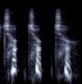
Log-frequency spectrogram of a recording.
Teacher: छ एक ऐसी ध्वनि है जिसे बोलने के लिए मुंह में हवा का भारी दबाव बनाना पड़ता है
